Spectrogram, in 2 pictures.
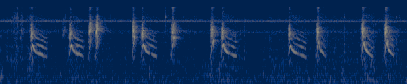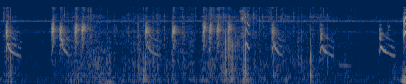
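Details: Red-headed tailorbird nestlings, found by chance in bamboo being taken to roof a hut and later released. The nestlings give thin, high, down-slurred chirps repeated several times a second, followed by rustling and handling noises.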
